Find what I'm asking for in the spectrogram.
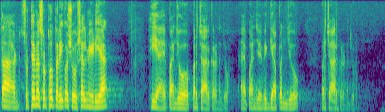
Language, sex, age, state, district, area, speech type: Sindhi, male, 30-45, Delhi, South Delhi, urban, spontaneous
